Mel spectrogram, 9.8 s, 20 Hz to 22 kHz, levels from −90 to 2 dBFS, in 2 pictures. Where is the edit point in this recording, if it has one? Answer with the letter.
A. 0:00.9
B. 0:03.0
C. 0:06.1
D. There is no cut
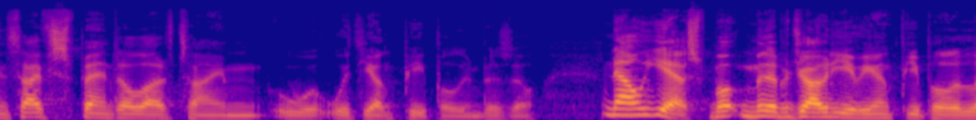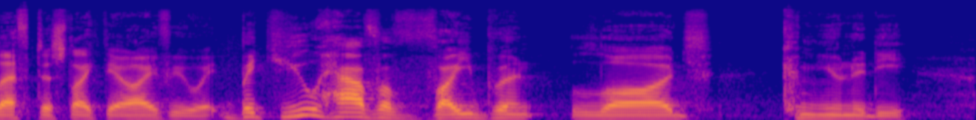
B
